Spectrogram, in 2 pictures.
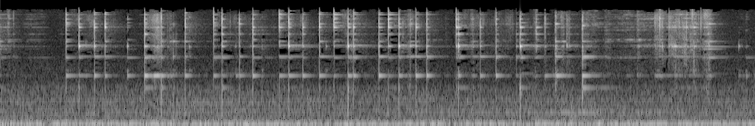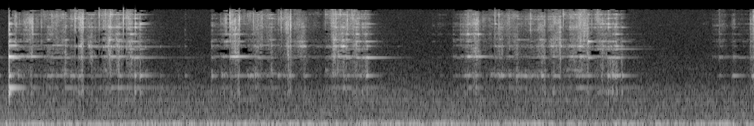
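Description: A medium, thin, solid glazed white ceramic crown-shaped plate is held upright and tapped and scratched with long nails, while a large metal ring on the tapping hand may add faint clinks. Fast, bright clinking taps and scratchy strokes run continuously over a steady low hum, each tap ringing only briefly.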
